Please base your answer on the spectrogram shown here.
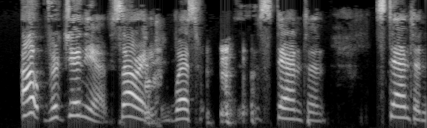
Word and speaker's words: Staunton: Stanton, not, but it's Staunton is how it's spelled.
